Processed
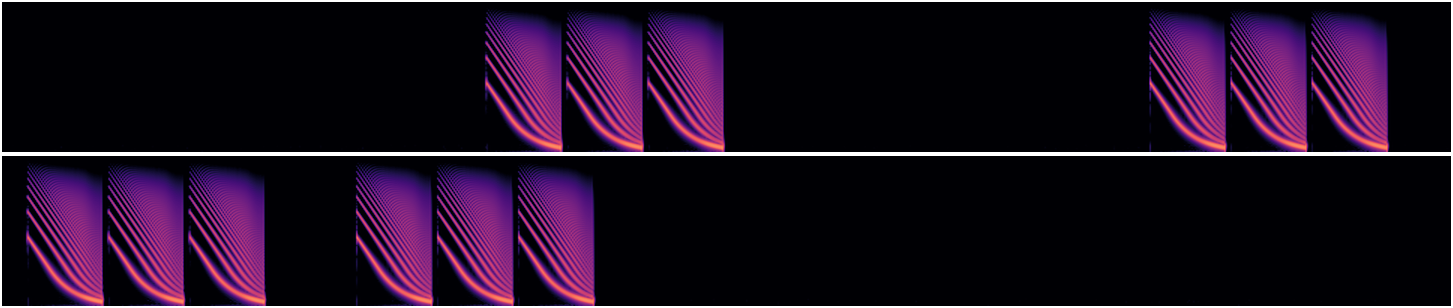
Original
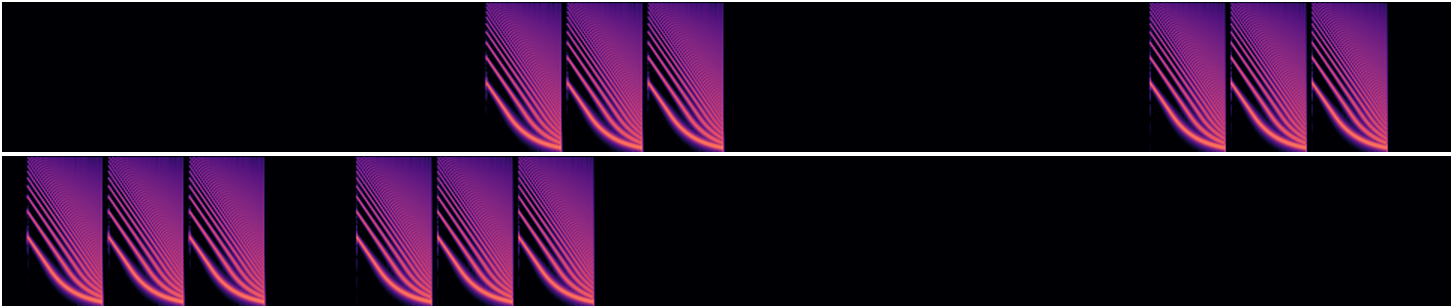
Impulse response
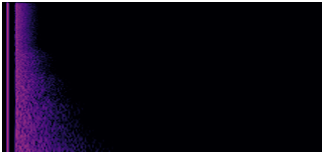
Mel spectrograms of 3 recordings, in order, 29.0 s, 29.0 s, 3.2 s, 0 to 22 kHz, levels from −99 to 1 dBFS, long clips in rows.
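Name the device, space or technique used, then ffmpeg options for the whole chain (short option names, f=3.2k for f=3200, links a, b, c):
jukebox: -af "lowpass=7k,lowshelf=f=240:t=q:w=1.5:g=10.5,acompressor=threshold=-26dB:ratio=5"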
